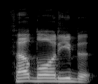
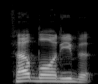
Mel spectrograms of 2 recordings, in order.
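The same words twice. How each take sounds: No difference in how they are said.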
